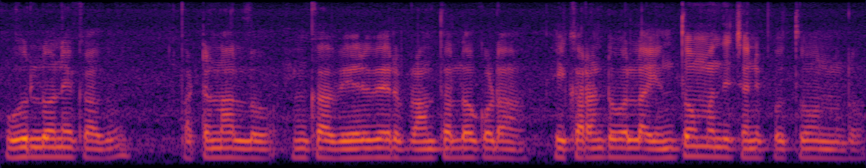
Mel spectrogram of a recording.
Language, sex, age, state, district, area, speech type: Telugu, male, 18-30, Telangana, Ranga Reddy, urban, spontaneous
